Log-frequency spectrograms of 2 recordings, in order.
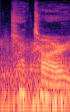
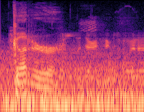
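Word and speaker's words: Qatar: guess I've heard that the correct pronunciation for katar is sounds more like gutter but I can't bring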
